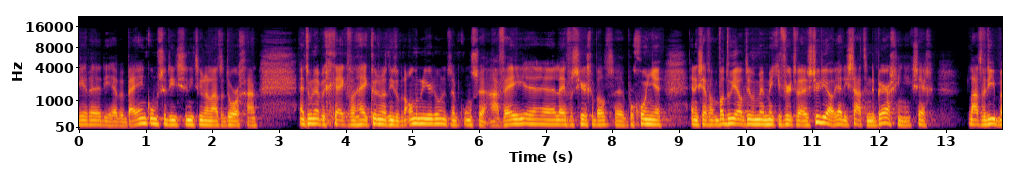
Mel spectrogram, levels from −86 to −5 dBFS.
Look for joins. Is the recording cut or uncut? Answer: uncut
